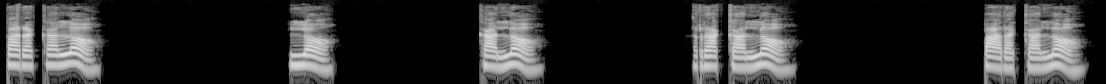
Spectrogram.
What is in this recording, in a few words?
"parakalo", Greek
